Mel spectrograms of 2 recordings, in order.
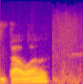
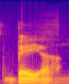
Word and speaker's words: Bella: inside the name, but in Spanish, when there's 2 L's together, they make a Y sound, so they would be pronounced as Bea, since that's how you pretty much spell it and also pronounce it.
